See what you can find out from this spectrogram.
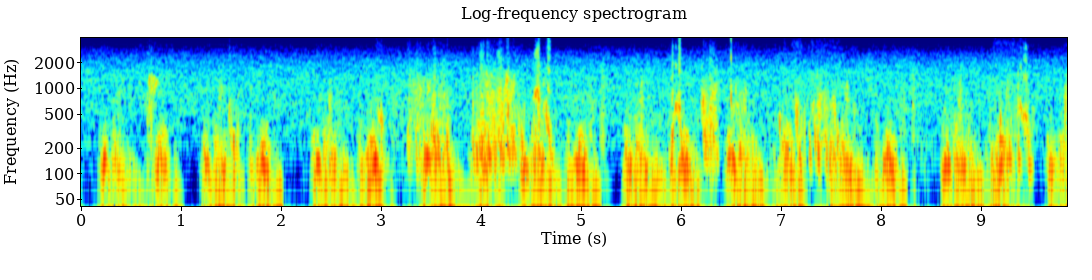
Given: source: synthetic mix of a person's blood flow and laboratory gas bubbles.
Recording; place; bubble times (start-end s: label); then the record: Doppler ultrasound of blood flow; precordium
0.64-0.79 s: bubbles
1.46-1.60 s: bubbles
2.94-3.07 s: bubbles
3.25-3.72 s: bubbles
3.89-4.74 s: bubbles
5.88-6.05 s: bubbles
6.09-6.39 s: bubbles
6.46-6.73 s: bubbles
6.96-7.07 s: bubbles
7.11-7.61 s: bubbles
9.12-9.54 s: bubbles
9.80-9.87 s: bubbles
From the record:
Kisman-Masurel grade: 232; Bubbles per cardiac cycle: several, 3 to 8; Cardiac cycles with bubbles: 50 to 99%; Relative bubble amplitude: moderate (0.250 to 0.450); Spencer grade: 3 (all of the cardiac periods contain showers or single bubble signals, but not dominating or overriding the cardiac motion signals); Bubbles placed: anywhere in the cardiac cycle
